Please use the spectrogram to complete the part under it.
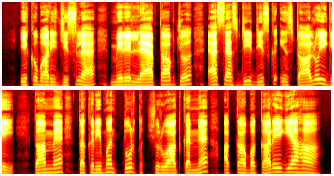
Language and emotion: Dogri, surprised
